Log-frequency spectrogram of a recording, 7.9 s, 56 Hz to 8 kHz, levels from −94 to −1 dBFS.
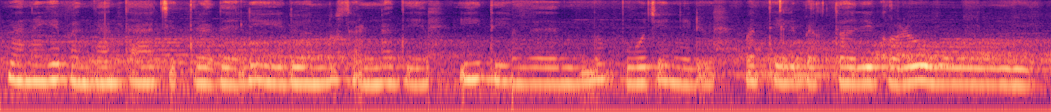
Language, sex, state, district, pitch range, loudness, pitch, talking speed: Kannada, female, Karnataka, Raichur, 200-220 Hz, -18 LUFS, 205 Hz, 115 wpm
